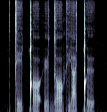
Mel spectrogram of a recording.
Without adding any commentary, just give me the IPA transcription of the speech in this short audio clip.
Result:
tiǃɔʔy dɔkjaǃɨ

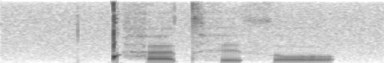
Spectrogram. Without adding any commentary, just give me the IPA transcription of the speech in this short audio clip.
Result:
ǃʰatʰɛ θɔ

